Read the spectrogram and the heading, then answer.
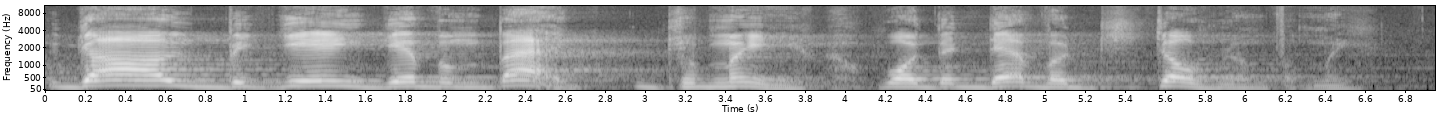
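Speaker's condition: Cerebral palsy; neck operation

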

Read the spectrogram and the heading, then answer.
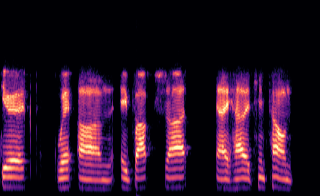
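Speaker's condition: Cerebral palsy; premature birth in Stockton at 1 pound 4 ounces, full brain bleed, blind in left eye, childhood arm surgeries with scars; predicted at birth never to walk or talk, now does public speaking, comfortable telling story

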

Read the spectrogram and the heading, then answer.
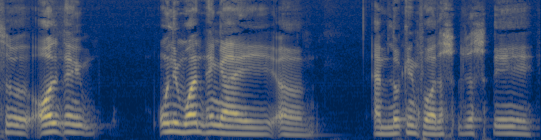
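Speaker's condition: Cleft palate; listeners try harder to understand

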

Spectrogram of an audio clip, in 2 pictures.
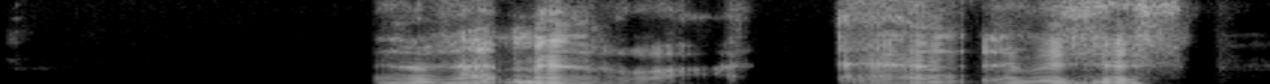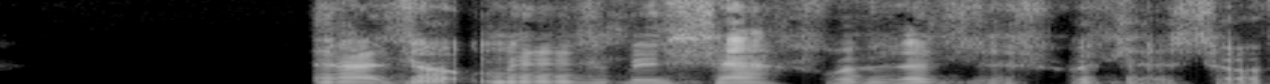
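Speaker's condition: Throat cancer, tumor through tongue, attached to epiglottis; chemo

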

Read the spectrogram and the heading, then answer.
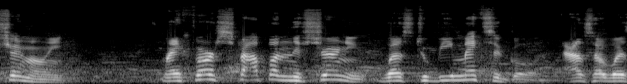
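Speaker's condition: Acquired ataxia with dysarthria; Lance-Adams syndrome, brain damage after Legionnaires' pneumonia from contaminated jacuzzi, 12-day induced coma, onset at 39; hard to speak and articulate, chest heaviness when speaking, bites tongue 2-3 times daily eating

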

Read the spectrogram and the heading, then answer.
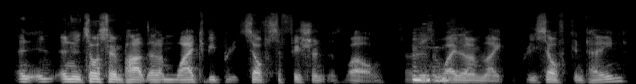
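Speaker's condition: Cleft lip and palate; speech impediment

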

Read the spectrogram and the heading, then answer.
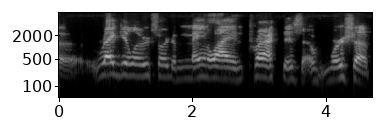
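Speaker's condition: Cerebral palsy; uses a wheelchair

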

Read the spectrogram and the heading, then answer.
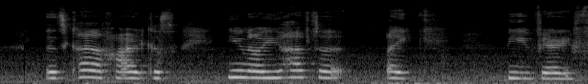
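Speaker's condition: Cerebral palsy; sometimes cannot keep up

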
